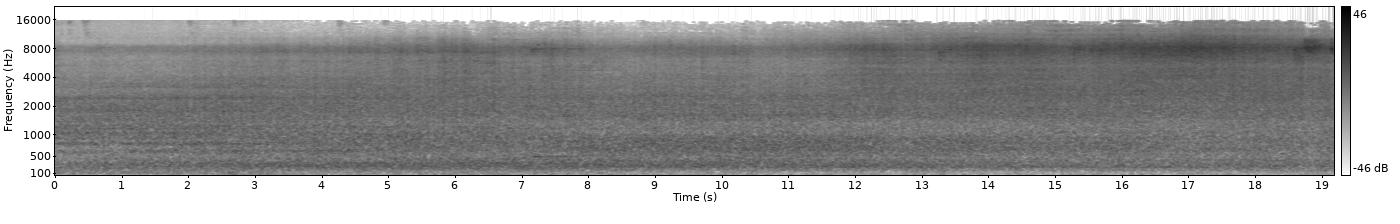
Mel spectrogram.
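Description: PKP EU07 electric locomotive and its passenger coaches rolling past at close range as the train pulls into the platform: a steady, loud rumble of wheels on rails.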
